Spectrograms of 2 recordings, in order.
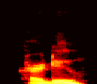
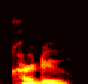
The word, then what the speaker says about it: Cardhu: Cardew. – Cardew? – Cardon't. – C-A-R-D-H-U. Cardew.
